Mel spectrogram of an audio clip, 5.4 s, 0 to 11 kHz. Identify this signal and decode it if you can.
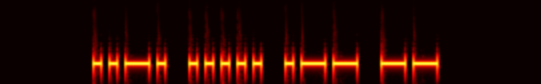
Morse code, heard as a keyed tone, about 15 wpm, 700 Hz. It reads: F5WM
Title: DXCC-100 Call Signs - 4 Characters - Repeated 3x - 15wpm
